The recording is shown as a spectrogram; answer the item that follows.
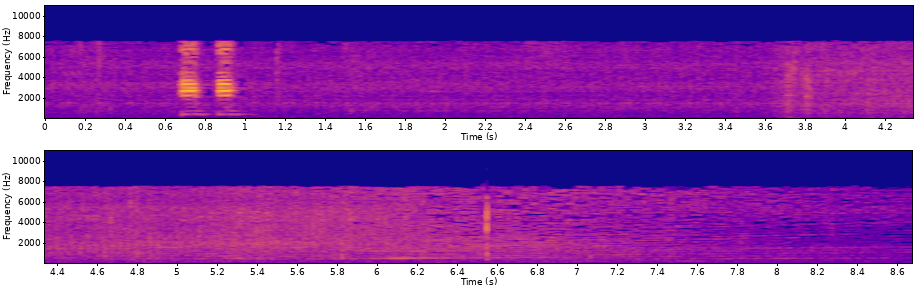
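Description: A car gives two short horn beeps about a second in, then its engine revs up as it pulls away, rising in pitch and slowly fading.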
